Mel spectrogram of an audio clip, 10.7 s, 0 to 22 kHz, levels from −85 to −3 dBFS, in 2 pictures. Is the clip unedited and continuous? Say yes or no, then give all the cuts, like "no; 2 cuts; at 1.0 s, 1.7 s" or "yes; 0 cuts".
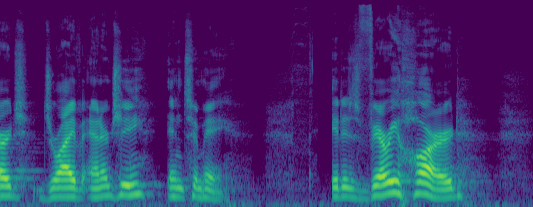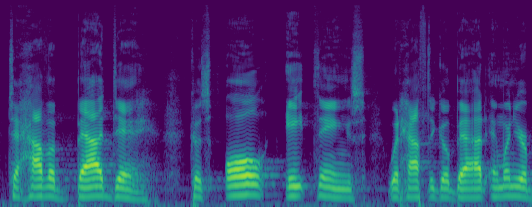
yes; 0 cuts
